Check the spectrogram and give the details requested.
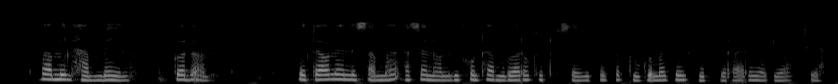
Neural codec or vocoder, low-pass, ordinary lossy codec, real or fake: vocoder, 24 kHz, 100 mel bands, Vocos; 7.2 kHz; MP3, 64 kbps; fake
